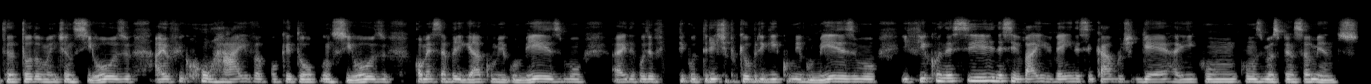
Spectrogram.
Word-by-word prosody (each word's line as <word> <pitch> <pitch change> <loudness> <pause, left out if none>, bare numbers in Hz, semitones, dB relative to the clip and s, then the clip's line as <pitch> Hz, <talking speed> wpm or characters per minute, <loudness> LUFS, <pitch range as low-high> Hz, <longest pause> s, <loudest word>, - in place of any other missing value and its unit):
tô 115 0 +1
totalmente 115 -1 0
ansioso. 120 +2 +2 0.2
Aí 120 +2 +2
eu - - -1
fico 125 +2 -8
com 145 - +3
raiva 120 +2 -2
porque 120 +1 -2
tô 115 -1 +1
ansioso, 115 +1 +2 0.3
começo 120 0 -1
a - - 0
brigar 115 -2 +1
comigo 110 -3 -3
mesmo. 120 +2 +2 0.3
Aí, 110 +1 -1
depois, 120 +1 -3
eu 125 - +1 0.2
fico 120 - -2
triste 125 +4 +1
porque 120 -1 -6
eu 130 - +5
briguei 115 -1 0
comigo 115 -3 -1
mesmo. 125 +3 +3 0.3
E 125 - -2
fico 140 +5 0
nesse 160 +3 +3
nesse 145 -2 +2
vai 130 +2 -1
e 130 - -8
vem, 125 +1 0
nesse 130 -1 -3
cabo 125 0 -3
de 125 0 -5
guerra 120 0 -1
aí 115 +2 -2
com 120 0 0
com 125 +1 0
os 120 - +2
meus 115 -1 +3
pensamentos. 115 -3 +1
120 Hz, 190 wpm, -22 LUFS, 115-125 Hz, 0.3 s, eu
